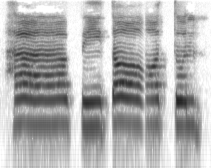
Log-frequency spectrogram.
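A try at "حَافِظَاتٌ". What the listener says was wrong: Nah, ini huruf uwo, bukan po tapi uwo, ada titiknya. Hafizatun.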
